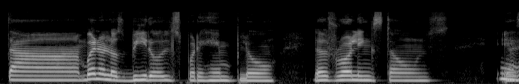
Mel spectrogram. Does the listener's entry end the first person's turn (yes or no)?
no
